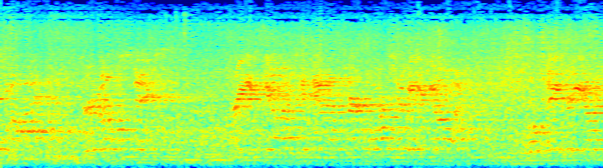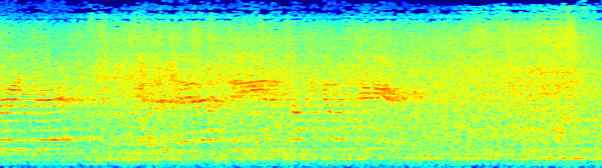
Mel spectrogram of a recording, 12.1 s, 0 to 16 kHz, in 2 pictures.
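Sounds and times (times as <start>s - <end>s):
race car engines: 0.0s - 12.0s.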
